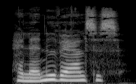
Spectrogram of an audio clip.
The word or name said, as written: halvandetværelses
